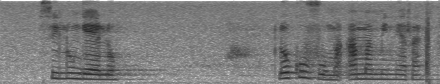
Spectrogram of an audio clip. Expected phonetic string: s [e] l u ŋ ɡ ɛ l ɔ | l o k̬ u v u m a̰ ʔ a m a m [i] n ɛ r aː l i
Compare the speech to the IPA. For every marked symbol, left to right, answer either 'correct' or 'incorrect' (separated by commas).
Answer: incorrect, correct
